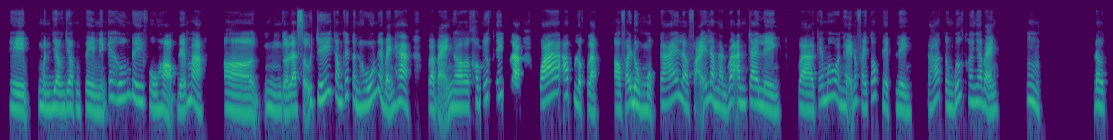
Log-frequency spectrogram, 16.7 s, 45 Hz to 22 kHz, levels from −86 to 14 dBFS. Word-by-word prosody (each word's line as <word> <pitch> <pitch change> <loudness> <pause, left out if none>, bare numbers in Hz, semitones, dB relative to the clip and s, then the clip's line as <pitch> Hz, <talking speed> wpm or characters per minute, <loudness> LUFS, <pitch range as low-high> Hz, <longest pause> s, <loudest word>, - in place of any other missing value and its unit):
thì 180 -4 +2 0.2
mình 190 -3 -4
dần 190 -1 -1
dần 190 -1 -3
tìm 180 -4 -1
những 160 - -3
cái 310 - -5
hướng 285 +3 -4
đi 270 -6 -2
phù 180 -4 -5
hợp 185 -2 +3
để 170 0 +1
mà 255 -1 +3 0.3
ờ, 165 -5 +3 0.2
ừm, 180 -4 -8
gọi 155 -2 +1
là, 175 0 +5
xử 180 +6 0
trí 295 +9 0
trong 260 - -2
cái 325 - -4
tình 245 -4 -4
huống 220 - -3
này 395 - -3
bạn 190 - +1
ha 245 +3 +5 0.3
và 190 -2 +1
bạn, 175 +1 +3
ờ, 195 0 +1
không 235 +4 -5
nhất 300 +3 -6
thiết 315 +3 -1
là - - +8 0.3
quá 290 +9 +9
áp 335 0 +1
lực - - -4
là, - - +4 0.2
ờ, 185 -1 +3
phải 200 +4 -2
đùng 215 -6 -1
một 170 -3 -6
cái 250 +8 0
là 250 - -1
phải 195 - +1
làm 275 -5 0
lành 185 -3 -5
với 255 - +2
anh 235 -2 +2
trai 235 -1 +1
liền 180 -6 -1 0.3
và 180 -3 +4
cái 230 +7 -10
mối 300 +3 -5
quan 305 -8 -5
hệ 190 - 0
nó 250 - -7
phải 190 - -5
tốt 315 - -6
đẹp 185 -4 -5
liền, 175 -4 -4 0.2
đó, 190 - -4
từng 200 -3 -7
bước 315 - -5
thôi 250 -2 -6
nha 245 0 -2
bạn. 170 -5 +2 0.4
Ừm. 255 -6 -5 0.8
Đầu 210 -2 -2
200 Hz, 245 wpm, -24 LUFS, 180-255 Hz, 0.8 s, quá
